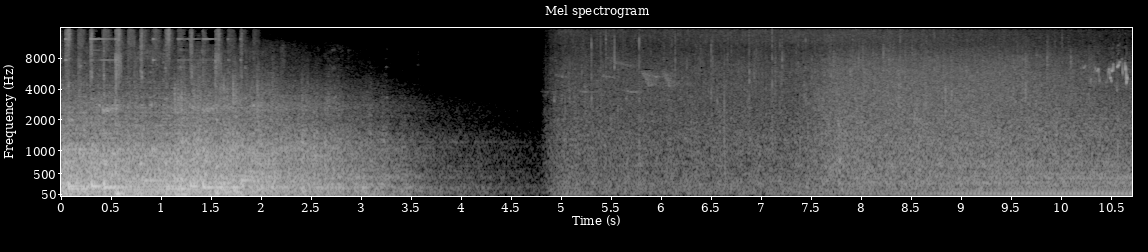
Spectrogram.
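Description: Music fading out over the first few seconds, then after a brief silence, steady rain falling on water and leaves, a little louder towards the end.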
